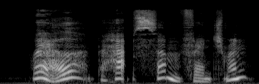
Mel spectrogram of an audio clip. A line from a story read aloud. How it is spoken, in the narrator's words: I murmured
